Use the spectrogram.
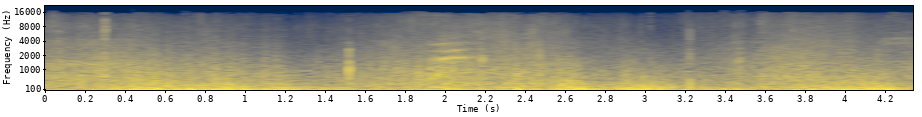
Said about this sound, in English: Yeah. Even though it's windy.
